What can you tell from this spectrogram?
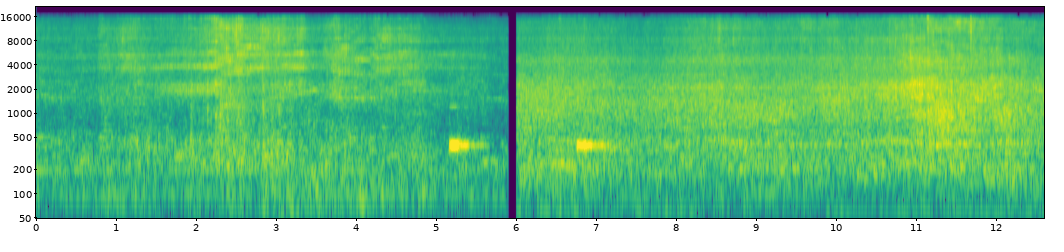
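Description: Slot cars running on a multi-lane track, a whirring hiss of small electric motors that swells as cars pass, about two seconds in and again near the end. Two short electronic beeps, the loudest sounds, come in the middle, and the sound cuts out for an instant between them.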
